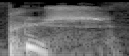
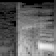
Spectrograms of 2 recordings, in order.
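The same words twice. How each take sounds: First: The word ends with a clear s sound. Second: The word ends on the vowel, no s sound. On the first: "Le S est prononcé" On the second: "Le S n'est pas prononcé"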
